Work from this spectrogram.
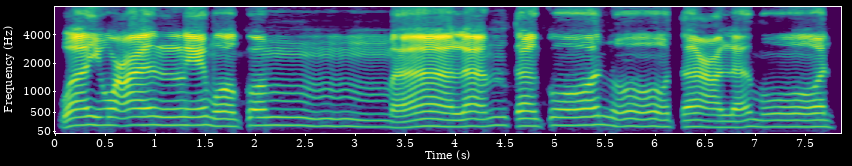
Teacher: Idgham mimi ada gunahnya ya. Karena mimnya bertasdid.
